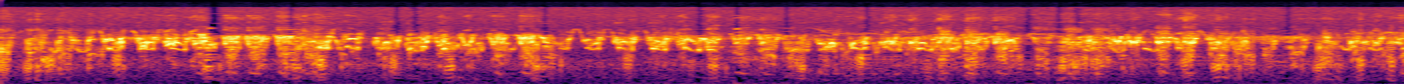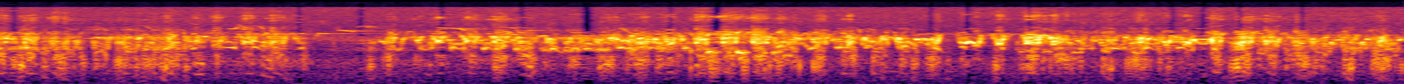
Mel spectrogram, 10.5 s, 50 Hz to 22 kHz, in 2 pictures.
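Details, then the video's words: Black stork chicks on a nest camera in Karula National Park, southern Estonia, greeting the adult male bringing fish at 11:00 on 11 June 2023; a continuous harsh, raspy chorus of begging calls with steady clicking pulses throughout. "Karl brings fish for all 😊Funny greeting sound by the Kids 😁"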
